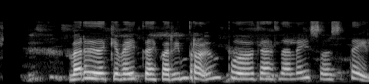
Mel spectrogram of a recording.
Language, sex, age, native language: Icelandic, female, 30-39, Icelandic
